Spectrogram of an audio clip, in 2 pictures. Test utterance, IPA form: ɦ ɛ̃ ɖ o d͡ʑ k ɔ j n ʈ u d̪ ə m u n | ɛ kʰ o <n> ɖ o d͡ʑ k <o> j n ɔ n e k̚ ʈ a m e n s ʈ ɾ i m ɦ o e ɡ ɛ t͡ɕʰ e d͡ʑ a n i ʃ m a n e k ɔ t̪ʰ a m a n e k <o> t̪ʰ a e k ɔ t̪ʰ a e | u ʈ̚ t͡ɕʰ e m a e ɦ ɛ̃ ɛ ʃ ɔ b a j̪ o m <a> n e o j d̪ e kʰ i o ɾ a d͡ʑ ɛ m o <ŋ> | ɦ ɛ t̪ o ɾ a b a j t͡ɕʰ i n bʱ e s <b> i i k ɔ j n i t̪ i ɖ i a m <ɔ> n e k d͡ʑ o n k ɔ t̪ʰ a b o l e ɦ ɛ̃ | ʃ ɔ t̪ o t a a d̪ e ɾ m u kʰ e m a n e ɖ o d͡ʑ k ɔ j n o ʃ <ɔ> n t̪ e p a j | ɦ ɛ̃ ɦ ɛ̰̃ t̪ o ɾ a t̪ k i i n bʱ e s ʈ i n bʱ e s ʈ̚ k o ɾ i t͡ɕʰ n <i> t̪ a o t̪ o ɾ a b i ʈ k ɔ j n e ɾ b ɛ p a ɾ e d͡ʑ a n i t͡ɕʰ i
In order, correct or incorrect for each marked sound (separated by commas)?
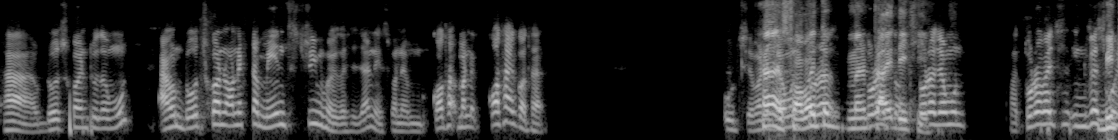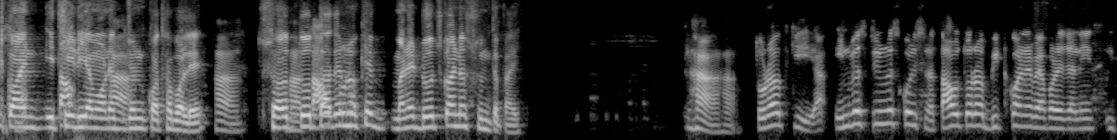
correct, incorrect, incorrect, correct, incorrect, correct, correct, incorrect, incorrect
